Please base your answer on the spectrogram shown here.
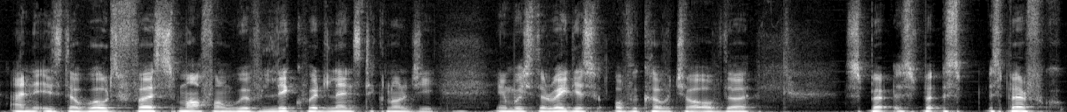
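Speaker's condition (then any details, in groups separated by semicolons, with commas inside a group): Stammer; prolonged sounds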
